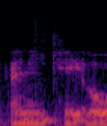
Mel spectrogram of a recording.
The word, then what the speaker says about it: Neko: When I saw the name, the word N-E-K-O, I thought it was Nico my whole childhood growing up. It wasn't until I was like an adult I found out it was Neko, so I do try to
